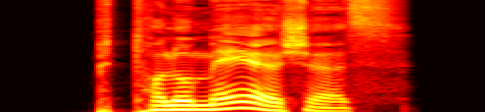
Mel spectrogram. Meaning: strong/mixed nominative/accusative neuter singular of ptolemäisch
- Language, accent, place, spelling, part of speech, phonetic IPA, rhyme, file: German, Germany, Berlin, ptolemäisches, adjective, [ptoleˈmɛːɪʃəs], -ɛːɪʃəs, De-ptolemäisches.ogg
